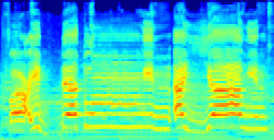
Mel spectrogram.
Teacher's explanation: fa'iddatum min ayyamin, terdapat hukum idgham bi gunnah karena ada domatain bertemu dengan huruf mim dibaca dengung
